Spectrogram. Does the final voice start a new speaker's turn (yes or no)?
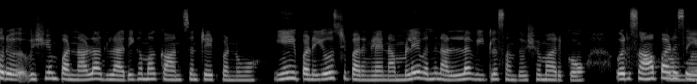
no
